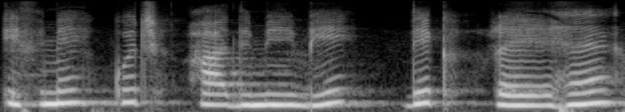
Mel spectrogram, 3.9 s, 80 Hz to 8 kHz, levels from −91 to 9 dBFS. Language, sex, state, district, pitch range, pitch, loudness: Hindi, female, Uttar Pradesh, Saharanpur, 270-320 Hz, 300 Hz, -13 LUFS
